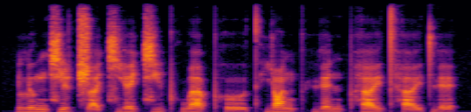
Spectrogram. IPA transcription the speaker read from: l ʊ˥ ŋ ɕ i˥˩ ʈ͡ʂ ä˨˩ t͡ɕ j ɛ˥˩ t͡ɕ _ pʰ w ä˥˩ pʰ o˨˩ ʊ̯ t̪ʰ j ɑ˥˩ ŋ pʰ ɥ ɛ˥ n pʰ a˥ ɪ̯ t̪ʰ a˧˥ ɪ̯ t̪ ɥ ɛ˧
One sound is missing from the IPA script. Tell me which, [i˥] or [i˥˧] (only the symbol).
i˥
